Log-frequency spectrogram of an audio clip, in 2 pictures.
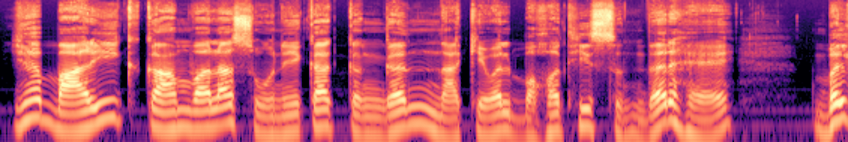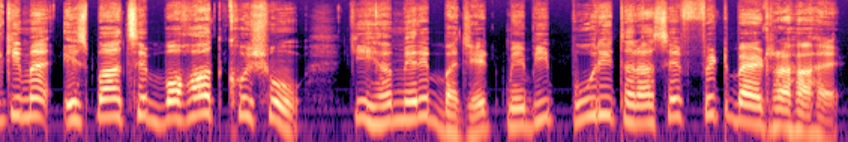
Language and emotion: Hindi, happy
